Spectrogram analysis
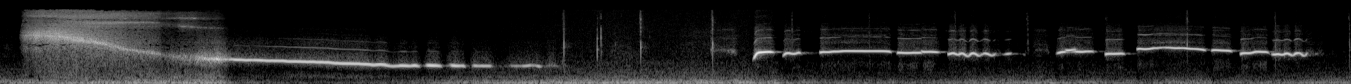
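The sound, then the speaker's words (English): A single person whistles, starting with a long note that glides steeply downward and levels off, then breaks into a wavering series of short, connected tones with small clicks between them. “So if you've been whistling and you've been hearing this wind noise that's almost whistling but not there, if you whistle downwards, you'll be able to get the note in 5 seconds.”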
